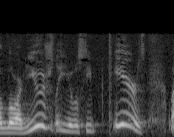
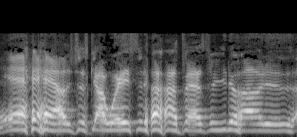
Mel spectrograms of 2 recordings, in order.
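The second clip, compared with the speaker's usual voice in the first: loud, hammed-up guffawing through the words; mock laughing confession; 12 dB louder than usual. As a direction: imitate someone loudly laughing off a confession. Mimics guy laughing off sin.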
